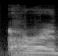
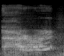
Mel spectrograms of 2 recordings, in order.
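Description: First: Said in the usual way. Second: High-pitched rising all right; squeaky high. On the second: Real, not acted. Squeaky exclaim as unit drops.

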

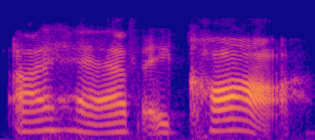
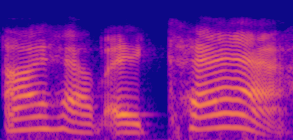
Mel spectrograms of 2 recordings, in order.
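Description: First: Car said slowly with a rounded O, kʰɔ; correct O vowel. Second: Car said slowly with a flat Vietnamese A, kʰa; wrong A vowel. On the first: Teacher giving students the correct vowel, slow model. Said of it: "nó rõ ràng là âm O". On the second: Teacher mimicking students' mistaken vowel, slow mock reading. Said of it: "vẫn đọc là we are". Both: Shown as a demonstration.

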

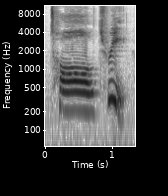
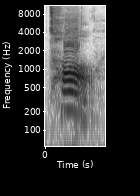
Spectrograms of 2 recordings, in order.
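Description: First: Said in the usual way. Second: Gasp, then a drawn-out awed tall; amazed tall. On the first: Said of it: "So you can be like". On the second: Shown as a demonstration. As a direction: act wowed by how tall it is. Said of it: "just to emphasize the word tall".

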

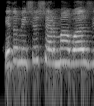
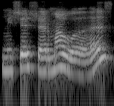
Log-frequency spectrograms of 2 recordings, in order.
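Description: First: Was said louder and firmly at the end; ये तो Mrs Sharma was with a firm, loud was; stress on was. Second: Slow, drawn-out dictation with a rise on was; slow teacher dictation. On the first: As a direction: land hard on was. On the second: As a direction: spell it out slowly for the class. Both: Shown as a demonstration. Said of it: "ये जो है question में ही है".

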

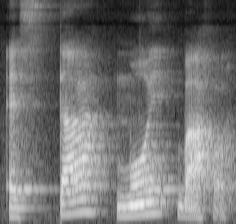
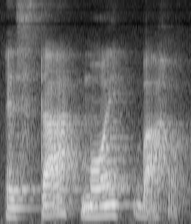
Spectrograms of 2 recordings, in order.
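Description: First: Está muy bajo slowly, each word apart; está muy bajo said for learners; slow model phrase. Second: Está muy bajo echoed softly; está muy bajo repeated quietly. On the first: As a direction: despacio. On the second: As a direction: repetido en voz baja. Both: Shown as a demonstration. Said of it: "using the verb estar".

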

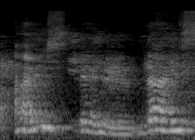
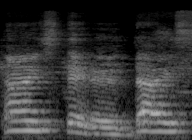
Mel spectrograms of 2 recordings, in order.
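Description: The two takes are said the same way.

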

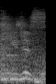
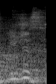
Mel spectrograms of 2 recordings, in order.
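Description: No difference in how they are said.

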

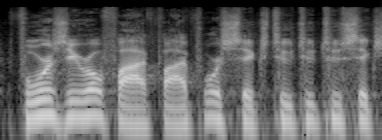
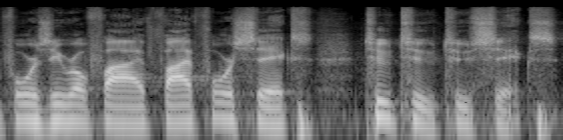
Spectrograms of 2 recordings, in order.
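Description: First: Said in the usual way. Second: The number spelled out slowly, digit by digit; slow dictation. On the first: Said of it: "repeats the text number". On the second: Shown as a demonstration. Pastor gives the congregation the text number, slow and careful. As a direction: dictate each digit slowly so they can write it down. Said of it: "reads giving text number to congregation".

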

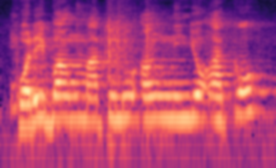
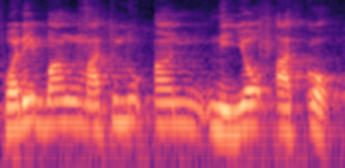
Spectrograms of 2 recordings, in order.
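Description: First: Laughing through Pwede bang matulungan ninyo ako; Tagalog phrase. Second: Pwede bang matulungan ninyo ako slowly, syllable by syllable; slow it down for the class. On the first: Teacher demos the Tagalog phrase to class, laughing. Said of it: "you gotta say it slow". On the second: Teacher repeats the Tagalog phrase for students, slowly. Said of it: "Okay, I'll say it slow". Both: Shown as a demonstration.

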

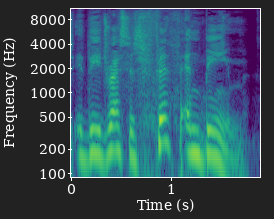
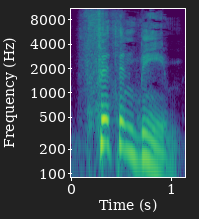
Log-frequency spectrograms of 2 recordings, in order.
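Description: First: Said in the usual way. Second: "Fifth and Beam" repeated slowly, each word spaced. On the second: Retold or imitated. CFO repeats the address slowly for emphasis. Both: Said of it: "He goes".

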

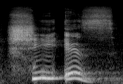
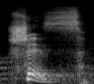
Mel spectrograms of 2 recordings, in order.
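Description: First: High, drawn-out "she is"; two separate words, "she is"; careful uncontracted "she is"; full form. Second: "she's" as one syllable, "shez"; contracted "she's"; fast reduced form. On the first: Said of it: "بتتنطق بسرعة she's". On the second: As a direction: squeeze she is into "she's". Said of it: "بتتنطق بسرعة". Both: Shown as a demonstration.

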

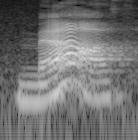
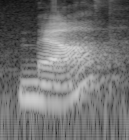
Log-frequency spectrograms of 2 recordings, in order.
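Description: First: "Math" thrown back with a swooping tune; puzzled echo. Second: "Math" said loud as a simple answer; matter-of-fact answer. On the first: Mister Rogers questioning the housekeeper's answer, "Math" echoed in disbelief. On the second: Amelia Bedelia answering her employer, "Math" stated matter-of-factly. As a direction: give "Math" as the obvious reply. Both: A narrator's reading.

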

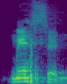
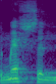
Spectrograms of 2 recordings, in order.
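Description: First: Medicine said the English way, two syllables, MED-sin; standard medicine. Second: Medicine read out as spelled, three syllables, ME-DI-CINE; spelling pronunciation. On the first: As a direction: say Medicine as MED-sin, the natural spoken form. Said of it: "nghe người ta đọc là medicine". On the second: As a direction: sound out medicine letter by letter as ME-DI-CINE to remember the spelling. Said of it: "các em cứ đọc là medicine, đọc cho nó dễ nhớ". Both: Shown as a demonstration.

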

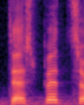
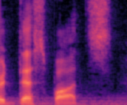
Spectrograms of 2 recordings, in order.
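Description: First: Despots with a weak second vowel, like DESS-puts; DESPOTS with reduced ending. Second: Despots with a clear second vowel, like DESS-pots; DESPOTS with full O. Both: Shown as a demonstration. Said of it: "Despots or despots?".

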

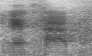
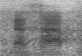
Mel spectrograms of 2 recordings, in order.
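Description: No difference in how they are said.

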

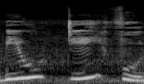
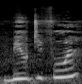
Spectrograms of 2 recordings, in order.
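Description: First: "beautiful" slowly split into beau, ti, ful; three separate syllables. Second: Said in the usual way. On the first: Shown as a demonstration. Teacher counting syllables, "beautiful" broken into beau-ti-ful. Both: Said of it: "there are three syllables".

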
